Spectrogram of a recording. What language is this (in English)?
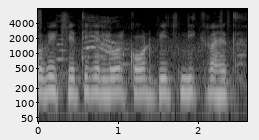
Maithili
